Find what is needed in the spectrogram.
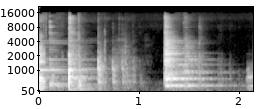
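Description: Two chime-like ringing tones, each starting sharply and dying away within about a second, separated by an abrupt cut to silence.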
